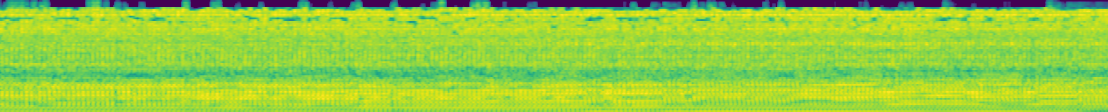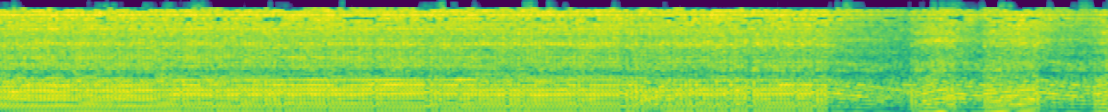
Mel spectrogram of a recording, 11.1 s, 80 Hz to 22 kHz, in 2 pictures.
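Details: Old Homelite chainsaw, owner guesses 1960s or 70s, cutting wood after reassembly: high steady two-stroke buzz held under load, revs dipping and recovering at the end; runs and cuts fine, owner says it could be tuned better.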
